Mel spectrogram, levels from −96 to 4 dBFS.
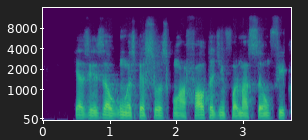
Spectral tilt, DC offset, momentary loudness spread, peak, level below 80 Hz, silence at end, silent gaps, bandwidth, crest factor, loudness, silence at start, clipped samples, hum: -6.5 dB/octave; under 0.1%; 5 LU; -6 dBFS; -48 dBFS; 0.1 s; none; 12 kHz; 20 dB; -26 LUFS; 0.5 s; under 0.1%; none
